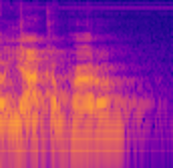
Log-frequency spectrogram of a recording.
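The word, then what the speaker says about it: Jakob Poeltl: Oh, Yakapurtle?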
